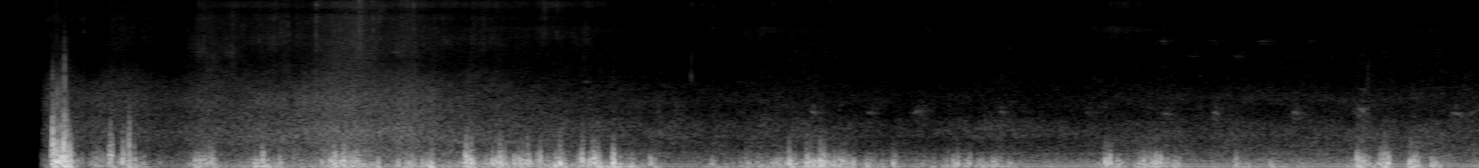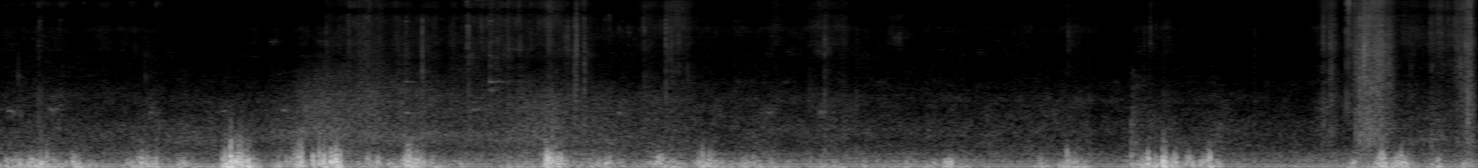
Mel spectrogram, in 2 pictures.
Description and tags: Wind blowing through vineyard wires. Whine ...geddit?
energy, windy, blow, wire, howling, Wind, vineyard, outdoors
